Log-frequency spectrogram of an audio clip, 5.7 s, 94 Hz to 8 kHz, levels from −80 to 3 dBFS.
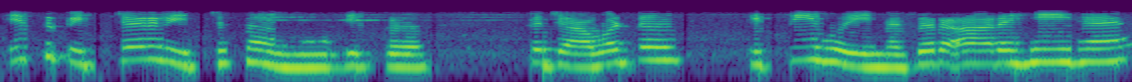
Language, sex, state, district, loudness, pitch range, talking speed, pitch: Punjabi, female, Punjab, Kapurthala, -14 LUFS, 225-300 Hz, 125 wpm, 255 Hz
